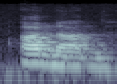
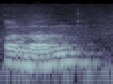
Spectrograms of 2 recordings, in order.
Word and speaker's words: Anand: And also notice the kanna after ada, so have to pronounce it Anand, not Anand, but with the more open mouth and with the expansion of A. Anand, not Anand, Anand.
